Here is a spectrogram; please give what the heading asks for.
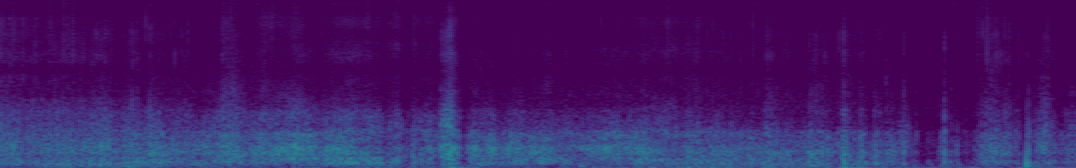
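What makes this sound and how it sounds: Long nails on both hands scratch and rub a black foam windscreen on a microphone. The result is a close, muffled, continuous rustle and scrape, weighted in the low-mids with almost no bright content. A few sharper scratches briefly stand out.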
